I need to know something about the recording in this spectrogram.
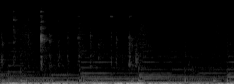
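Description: Computer keyboard typing, a quick run of key clicks, over background music with steady held notes.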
